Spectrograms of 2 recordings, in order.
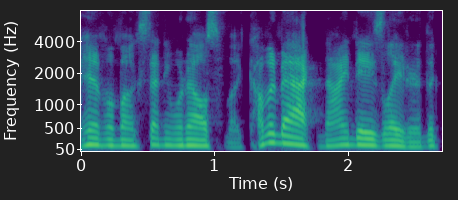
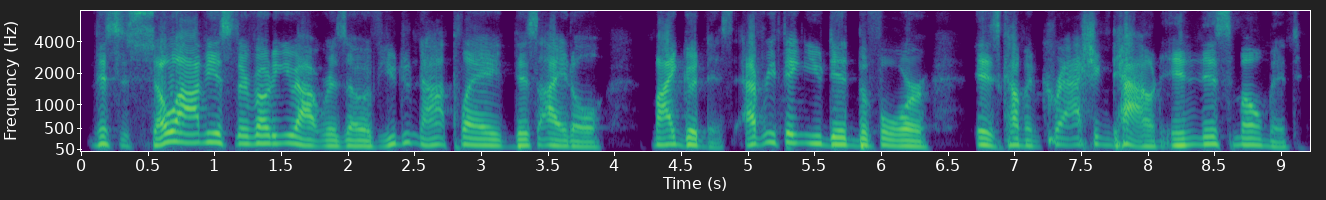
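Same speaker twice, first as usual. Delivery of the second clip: plain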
